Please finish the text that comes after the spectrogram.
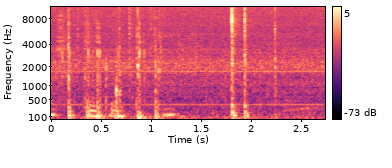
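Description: Bursts of quick keyboard typing, a cluster of clicks followed by a few isolated taps, fairly close and quiet with no talking.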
